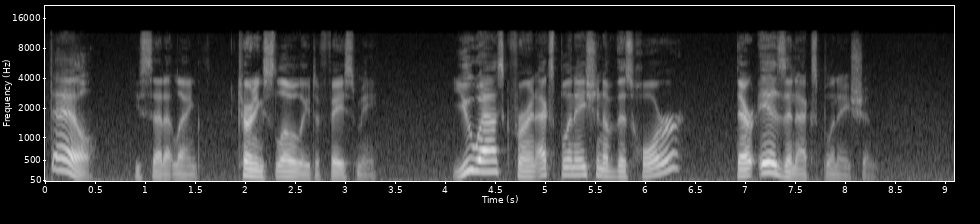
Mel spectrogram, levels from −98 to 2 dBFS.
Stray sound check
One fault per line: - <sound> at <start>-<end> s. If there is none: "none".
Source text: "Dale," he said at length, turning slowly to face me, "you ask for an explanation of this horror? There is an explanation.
none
